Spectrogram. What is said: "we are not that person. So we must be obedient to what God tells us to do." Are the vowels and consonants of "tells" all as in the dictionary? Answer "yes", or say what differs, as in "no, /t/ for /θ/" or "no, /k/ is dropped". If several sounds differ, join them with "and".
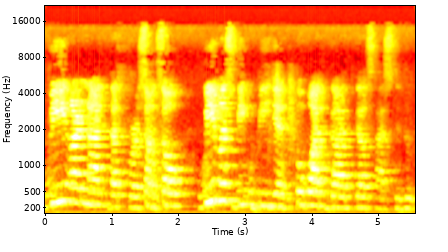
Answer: no, /s/ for /z/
